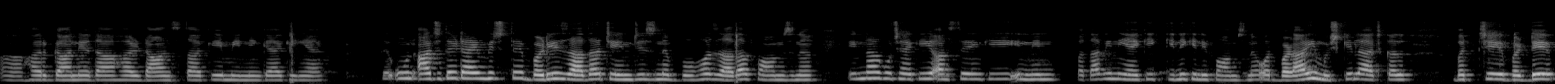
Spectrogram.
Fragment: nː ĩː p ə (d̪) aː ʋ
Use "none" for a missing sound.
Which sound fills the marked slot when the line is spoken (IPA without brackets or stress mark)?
t̪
